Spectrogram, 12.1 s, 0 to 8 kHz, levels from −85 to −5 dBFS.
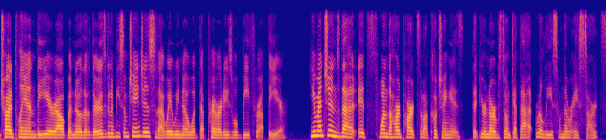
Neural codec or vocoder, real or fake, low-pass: codec, 16 kHz in and 24 kHz out, 0.4 kbps, LongCat-Audio-Codec, two codebook decoder; fake; 7.2 kHz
